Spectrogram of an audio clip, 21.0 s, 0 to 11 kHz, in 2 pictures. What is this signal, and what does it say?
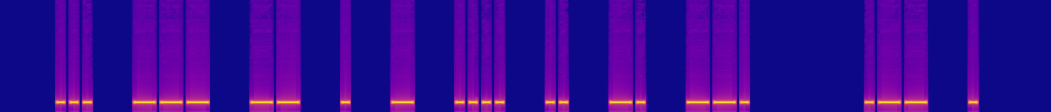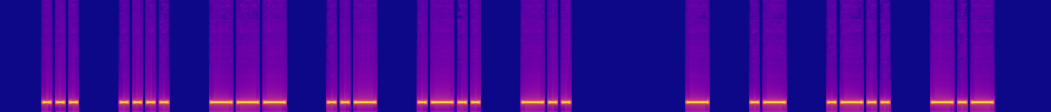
Morse code, heard as a keyed tone, about 18 wpm, spaced as for 12 wpm, 1000 Hz. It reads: SOMETHING WE SHOULD TALK
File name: qotdfiles / 12wpm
